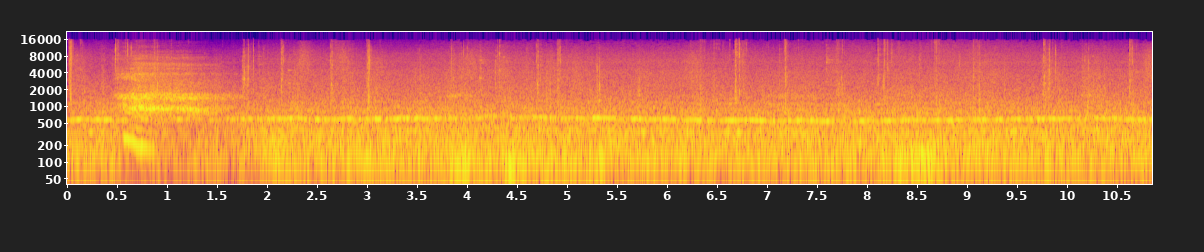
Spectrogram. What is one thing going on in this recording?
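A strong wind howls steadily in a snowstorm.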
